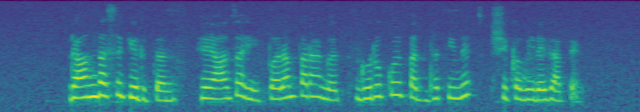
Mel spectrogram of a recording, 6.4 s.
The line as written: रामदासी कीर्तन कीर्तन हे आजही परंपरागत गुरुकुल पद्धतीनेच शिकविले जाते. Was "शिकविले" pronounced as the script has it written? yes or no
yes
